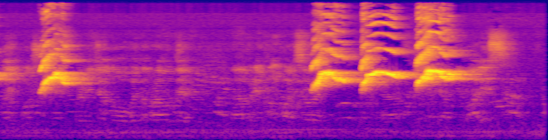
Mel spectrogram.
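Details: Morning song of a pet cockatiel serving as an alarm clock: one rising whistle, a pause, then three linked whistles swooping upward and holding steady, with quiet indoor background.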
